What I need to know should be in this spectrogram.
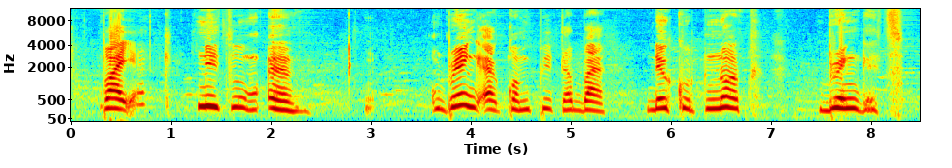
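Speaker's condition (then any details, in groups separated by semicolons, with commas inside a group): Cerebral palsy; diagnosed at age six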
